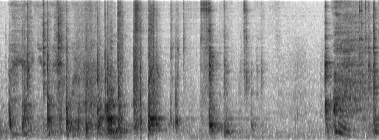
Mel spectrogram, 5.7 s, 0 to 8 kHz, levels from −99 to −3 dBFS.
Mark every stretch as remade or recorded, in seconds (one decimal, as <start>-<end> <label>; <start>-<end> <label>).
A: 0.0-0.9 recorded; 0.9-1.4 remade; 1.4-1.9 recorded; 1.9-3.1 remade; 3.1-5.7 recorded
